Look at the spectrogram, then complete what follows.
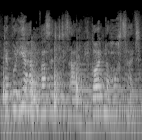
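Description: A woman's voice: mid-range voice, lively intonation, fairly quick, natural voice. Dogged middle-aged woman sleuth, played by an actress, music underneath. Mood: eager, evasive. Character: Adelheid Möbius, dogged middle-aged police secretary turned amateur sleuth. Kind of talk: naturalistic German radio drama acting.

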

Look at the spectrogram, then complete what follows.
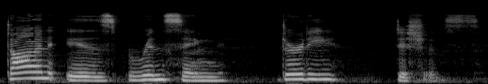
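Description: A middle-aged woman teaching English to learners, speaking deliberately in short, carefully enunciated phrases with pauses between them. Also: mid-range voice, lively intonation, a little mellow. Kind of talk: slow language lesson for learners. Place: small living room at home, indoors.

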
